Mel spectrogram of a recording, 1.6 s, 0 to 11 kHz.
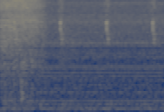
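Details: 2005 Chevy Express 3500 van, no start with no fuel pump operation and erratic gauges: sharp clicks about every half second over faint hiss, a relay chattering from a bad ground back-feeding the circuit; jumper to ABS ground near body mount fixed it.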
